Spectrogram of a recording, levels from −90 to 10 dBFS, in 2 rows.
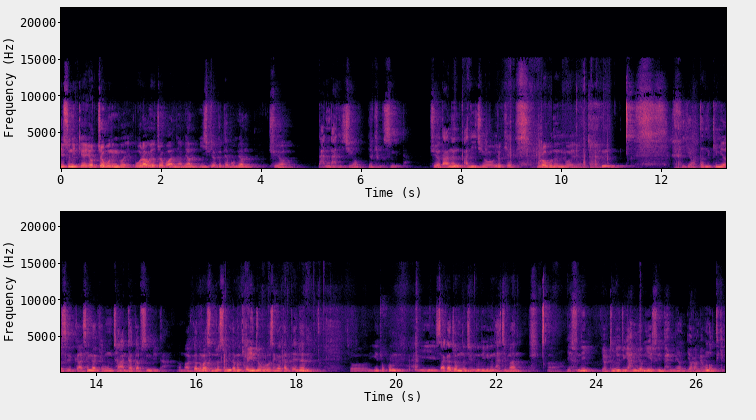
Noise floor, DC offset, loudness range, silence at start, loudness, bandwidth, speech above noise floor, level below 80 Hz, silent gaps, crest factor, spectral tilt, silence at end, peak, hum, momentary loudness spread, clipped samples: -64 dBFS; under 0.1%; 7 LU; 0 s; -29 LUFS; 15.5 kHz; 35 dB; -64 dBFS; none; 26 dB; -4.5 dB/octave; 0 s; -4 dBFS; none; 15 LU; under 0.1%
